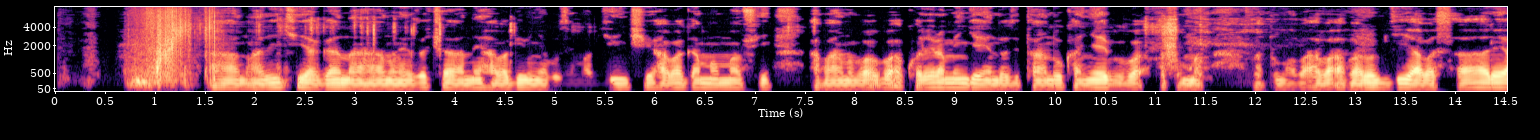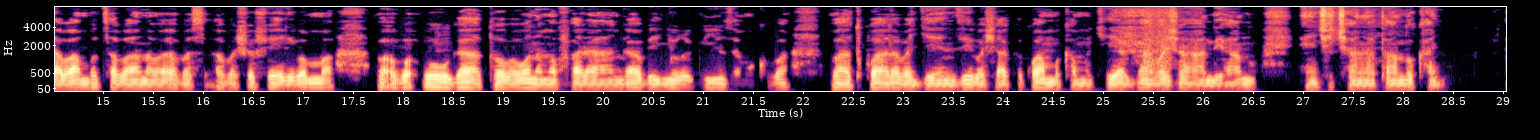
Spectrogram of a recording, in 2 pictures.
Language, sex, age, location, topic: Kinyarwanda, male, 25-35, Musanze, agriculture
